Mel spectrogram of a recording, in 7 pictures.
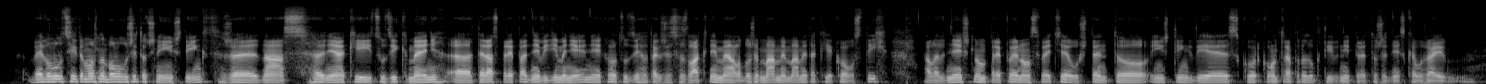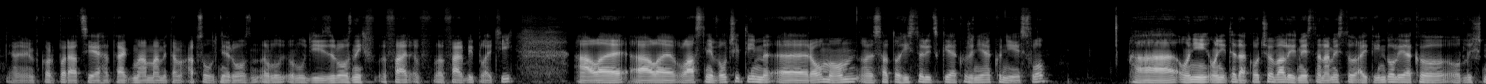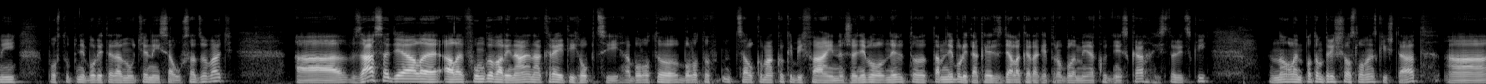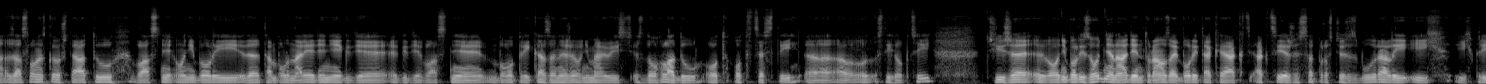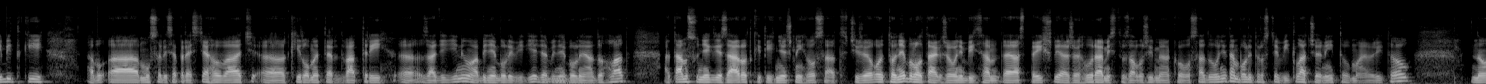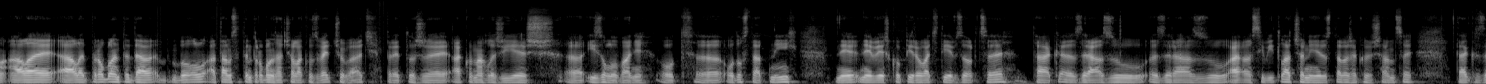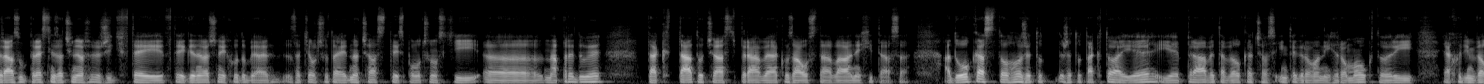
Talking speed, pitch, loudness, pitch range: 180 wpm, 105 Hz, -24 LUFS, 100-110 Hz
